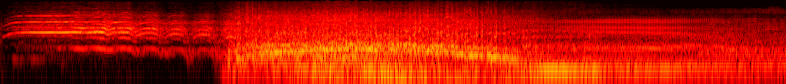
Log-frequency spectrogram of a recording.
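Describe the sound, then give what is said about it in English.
A high, quavering horse whinny opens, then a loud, rough animal roar bursts in and rumbles on, layered with other beastly growls and cries and birds chirping. Loud, with no talking. “I just imagined a fat bearded guy fucking a horse. That's what that sounded like. There was a lot of extra animals in there.”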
